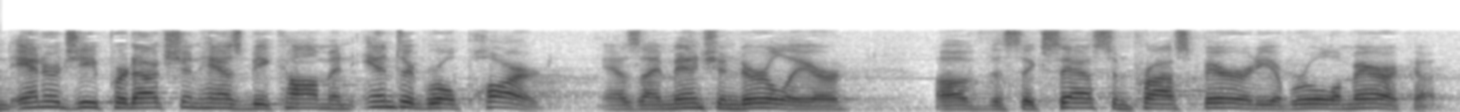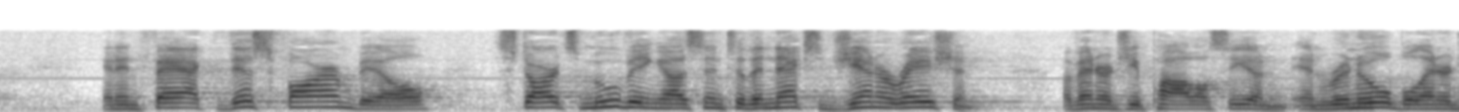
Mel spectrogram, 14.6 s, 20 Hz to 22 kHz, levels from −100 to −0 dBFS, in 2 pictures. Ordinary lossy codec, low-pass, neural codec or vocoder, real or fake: MP3, 48 kbps; 7.2 kHz; none; real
